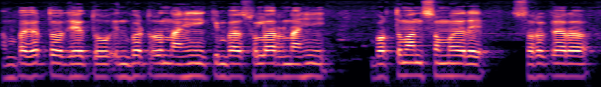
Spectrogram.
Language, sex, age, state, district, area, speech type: Odia, male, 45-60, Odisha, Kendrapara, urban, spontaneous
